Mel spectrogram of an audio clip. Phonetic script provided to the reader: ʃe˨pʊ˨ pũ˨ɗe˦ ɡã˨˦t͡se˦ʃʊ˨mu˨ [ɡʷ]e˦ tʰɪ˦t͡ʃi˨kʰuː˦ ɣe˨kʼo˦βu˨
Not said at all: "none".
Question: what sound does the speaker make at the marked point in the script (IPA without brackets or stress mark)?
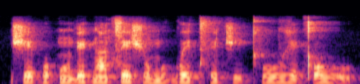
ɡʷ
